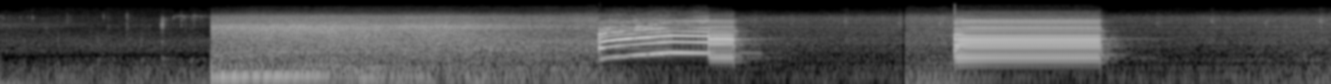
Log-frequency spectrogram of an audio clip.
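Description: Police car siren giving a short rising whoop, followed by a steady horn-like blast lasting under a second. Before them, about a second in, there is a brief rush of noise.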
